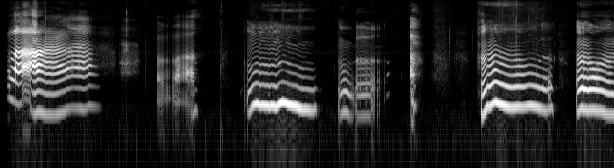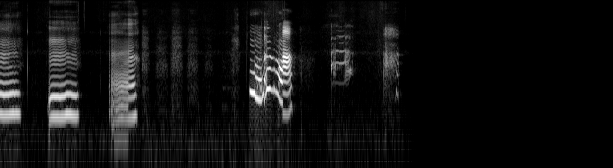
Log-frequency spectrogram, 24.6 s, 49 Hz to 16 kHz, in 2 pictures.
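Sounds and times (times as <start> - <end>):
baby cooing: 0.2 - 2.0, 3.1 - 4.0, 4.9 - 8.5, 9.6 - 15.2, 17.3 - 18.2, 18.9 - 19.4.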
